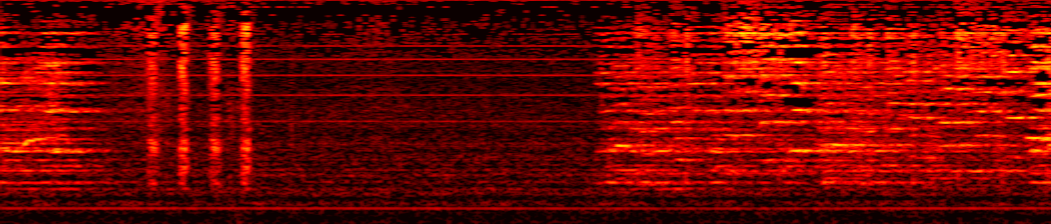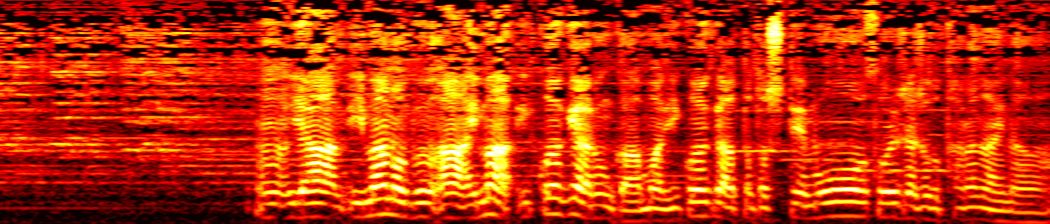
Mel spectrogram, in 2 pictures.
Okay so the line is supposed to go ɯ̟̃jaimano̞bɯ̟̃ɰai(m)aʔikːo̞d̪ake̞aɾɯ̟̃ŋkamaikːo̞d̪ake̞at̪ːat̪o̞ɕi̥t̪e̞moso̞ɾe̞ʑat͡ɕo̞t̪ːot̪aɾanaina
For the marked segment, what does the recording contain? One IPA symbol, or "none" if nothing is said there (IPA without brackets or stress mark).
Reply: m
